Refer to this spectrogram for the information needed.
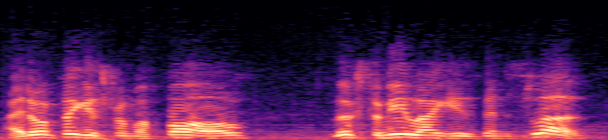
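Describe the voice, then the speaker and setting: An actor playing a blunt, protective rancher in an old western radio drama, talking quickly. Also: male voice, a little high, faint music behind, lightly acted. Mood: concerned. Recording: dull old radio recording.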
